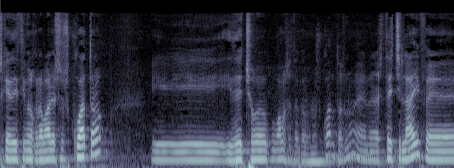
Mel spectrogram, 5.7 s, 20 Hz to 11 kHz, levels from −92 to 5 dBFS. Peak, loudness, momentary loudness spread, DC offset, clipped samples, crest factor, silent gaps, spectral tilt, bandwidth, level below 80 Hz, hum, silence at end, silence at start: -10 dBFS; -28 LUFS; 10 LU; under 0.1%; under 0.1%; 18 dB; none; -6.5 dB/octave; 9.2 kHz; -44 dBFS; none; 0 s; 0 s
